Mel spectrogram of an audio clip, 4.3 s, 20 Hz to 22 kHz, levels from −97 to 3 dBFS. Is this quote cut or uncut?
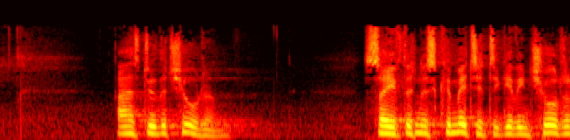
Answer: cut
